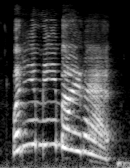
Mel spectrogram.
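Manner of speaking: put-on high girl voice, demanding answers; Fuko demanding. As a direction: question the strangers sharply. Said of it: "Fuko asked".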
